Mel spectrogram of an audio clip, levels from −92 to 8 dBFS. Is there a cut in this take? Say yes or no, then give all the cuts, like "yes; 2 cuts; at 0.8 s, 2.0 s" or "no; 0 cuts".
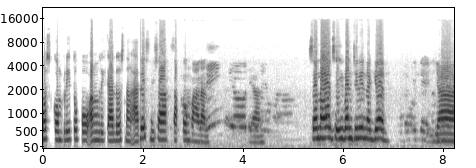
yes; 1 cut; at 1.9 s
